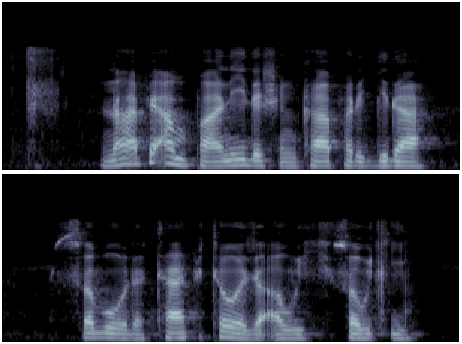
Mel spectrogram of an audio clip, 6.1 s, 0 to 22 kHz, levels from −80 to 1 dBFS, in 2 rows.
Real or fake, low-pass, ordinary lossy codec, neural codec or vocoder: real; 7.2 kHz; none; none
